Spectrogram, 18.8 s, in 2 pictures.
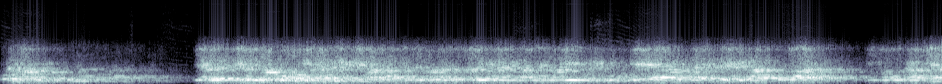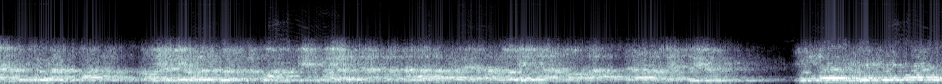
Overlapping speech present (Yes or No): Yes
